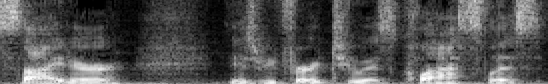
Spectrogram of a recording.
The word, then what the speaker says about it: CIDR: you with that address cidr pronounced cider is referred to as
